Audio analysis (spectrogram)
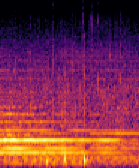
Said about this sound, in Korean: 감사와 영광의 박수 올려드릴까요?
